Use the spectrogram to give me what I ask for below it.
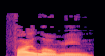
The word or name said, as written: Philomene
